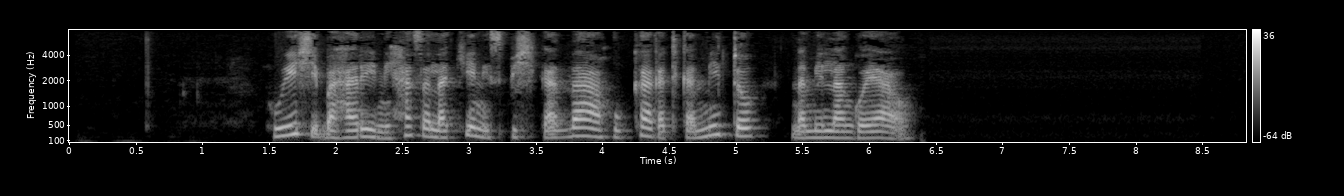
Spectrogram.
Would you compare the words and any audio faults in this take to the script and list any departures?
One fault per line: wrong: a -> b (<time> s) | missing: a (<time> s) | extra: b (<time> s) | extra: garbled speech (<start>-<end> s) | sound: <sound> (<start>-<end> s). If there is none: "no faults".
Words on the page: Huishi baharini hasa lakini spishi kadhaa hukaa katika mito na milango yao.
no faults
